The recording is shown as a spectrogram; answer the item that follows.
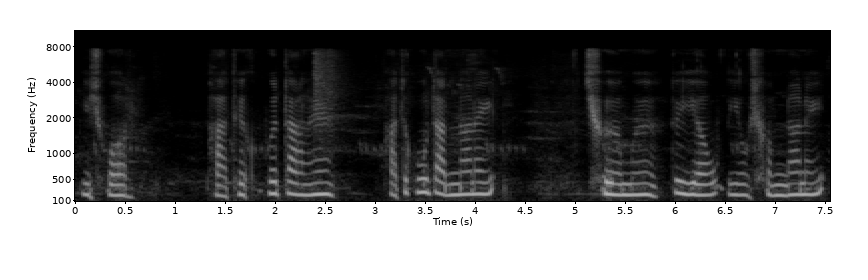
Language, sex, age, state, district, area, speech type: Bodo, female, 60+, Assam, Kokrajhar, rural, spontaneous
